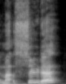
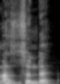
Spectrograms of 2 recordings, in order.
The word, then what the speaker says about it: Matsuda: really really is uh matsuda not mazatunda uh matsuda there's a there's a silent end that sometimes i pronounce and i can only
